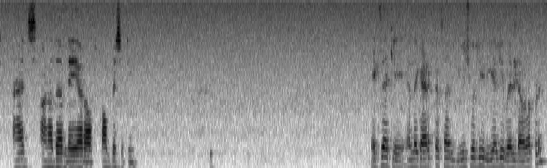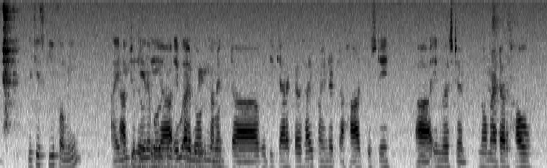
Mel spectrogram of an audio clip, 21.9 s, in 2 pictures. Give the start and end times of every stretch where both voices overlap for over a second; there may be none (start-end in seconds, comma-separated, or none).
13.3-15.4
